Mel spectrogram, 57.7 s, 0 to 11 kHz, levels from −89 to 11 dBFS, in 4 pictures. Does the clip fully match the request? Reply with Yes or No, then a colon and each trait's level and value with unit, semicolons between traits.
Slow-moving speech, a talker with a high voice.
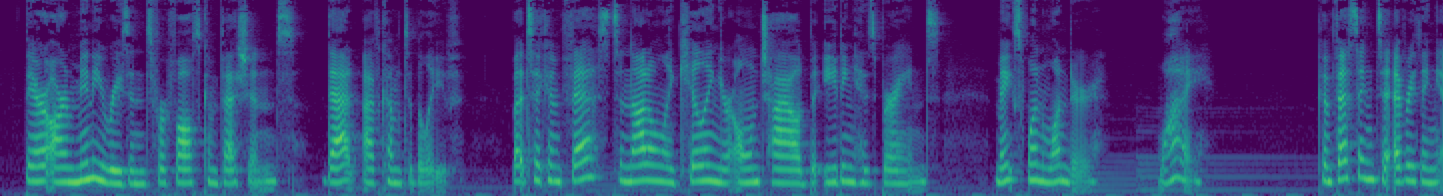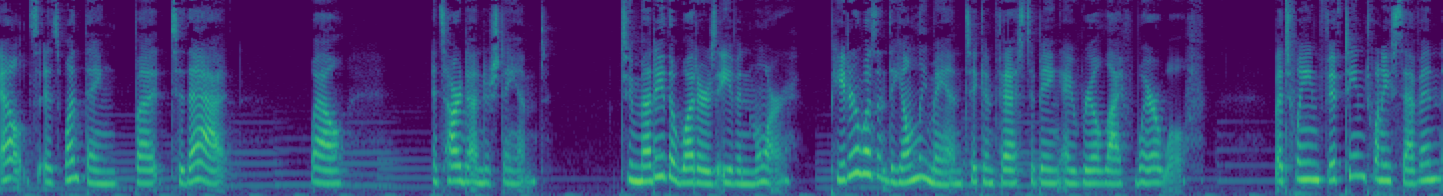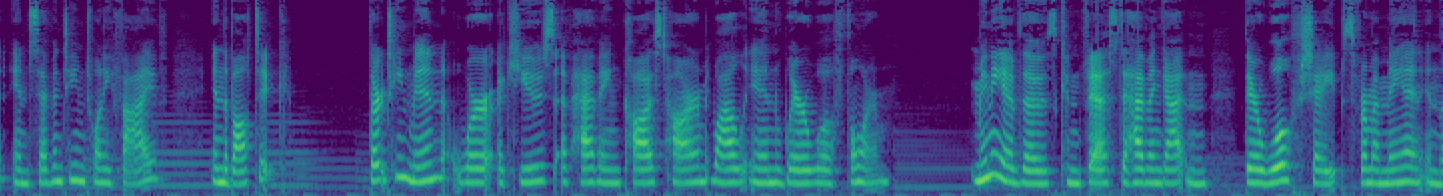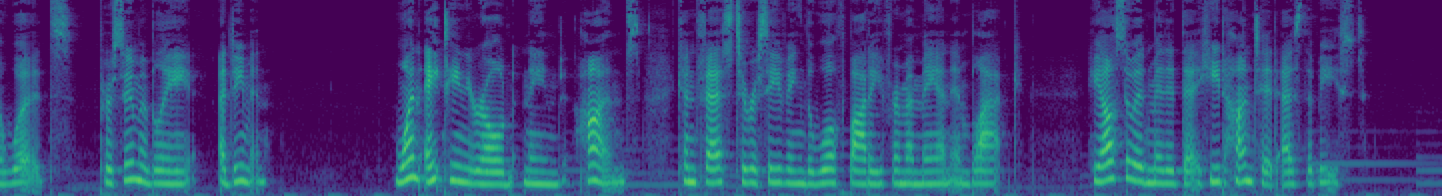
Yes: slow, 130 wpm; high, 235 Hz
